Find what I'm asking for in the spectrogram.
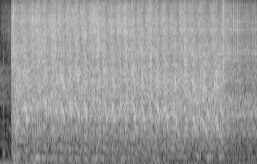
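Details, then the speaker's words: Car on a cold day, no ether, started earlier that day: steady rapid whirring cranking about five seconds, never fires; cranks but won't start, owner blames the cold. "NOP all right not today not it's cold outside you know just it can sense the uh the temperature difference"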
